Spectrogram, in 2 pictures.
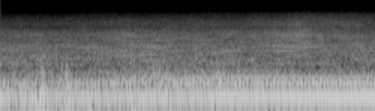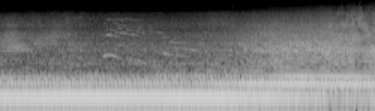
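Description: Piston aircraft engine and propeller running steadily, a deep droning hum that grows louder and fuller over the last couple of seconds.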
